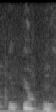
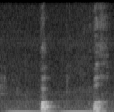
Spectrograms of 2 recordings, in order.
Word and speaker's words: Popol Vuh: dice el Popol Vuh, digo Popol Vuh porque la palabra Popol Vuh es castellanizada. Popol Vuh es la palabra verdaderamente real, porque es la que se manifiesta en el idioma mam nuestro, en el idioma quechí, en el idioma sutuile.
